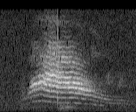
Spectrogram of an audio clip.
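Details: A Burmese cat, which goes outside most mornings to sing to the birds, gives one drawn-out, high meow that rises and then falls over about three-quarters of a second, against quiet surroundings.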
